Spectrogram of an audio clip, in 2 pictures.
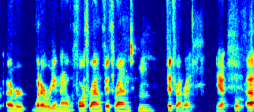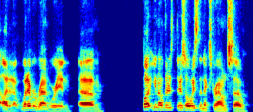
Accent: United States; And, you know, speaking as an American

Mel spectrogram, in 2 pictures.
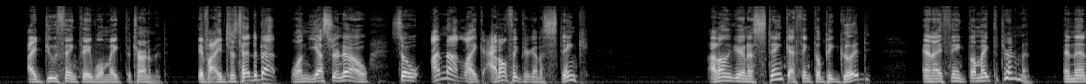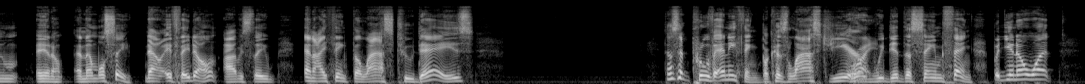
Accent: Buffalo, New York, United States; Maybe it's the other part of growing up in Buffalo.

